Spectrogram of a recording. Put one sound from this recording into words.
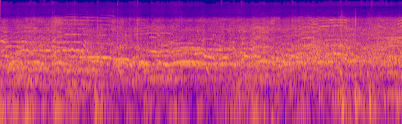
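Gloved punches thud against a boxer.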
